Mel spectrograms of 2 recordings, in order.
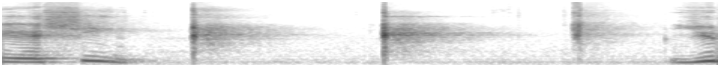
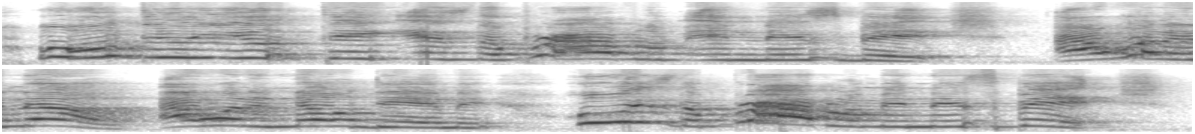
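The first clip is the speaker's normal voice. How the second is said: louder, higher, insistent; excitedly demanding who the problem is; 7 semitones higher, 3 dB louder than usual. Real, not acted. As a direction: demand an answer, half laughing. Demanding answer from chat.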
